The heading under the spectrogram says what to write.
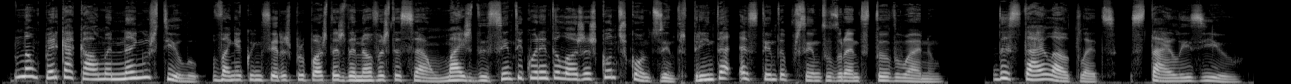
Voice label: portuguese female

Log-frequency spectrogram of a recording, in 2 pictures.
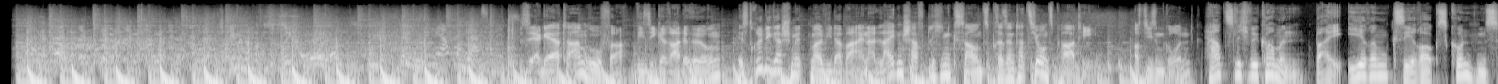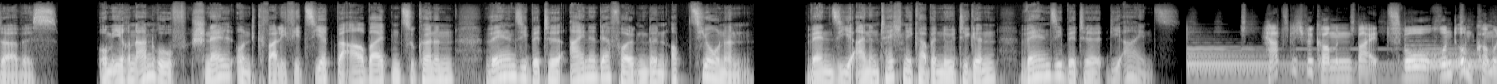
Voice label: german male; dictor

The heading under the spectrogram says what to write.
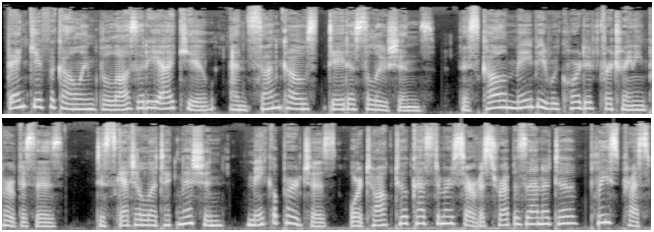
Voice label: eng canadian female; dictor

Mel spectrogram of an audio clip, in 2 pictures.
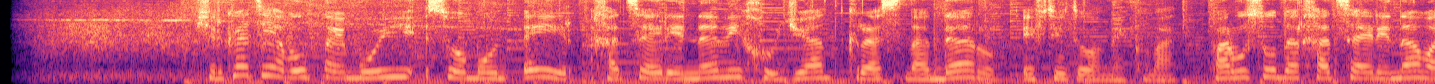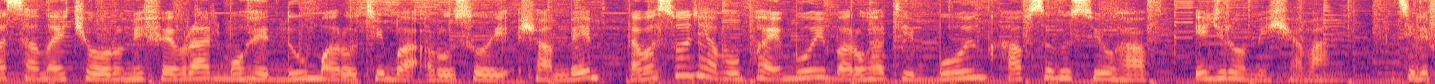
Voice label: tajik female

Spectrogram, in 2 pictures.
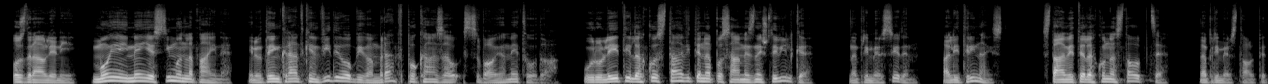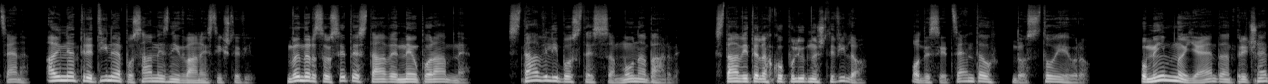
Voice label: slovenian male

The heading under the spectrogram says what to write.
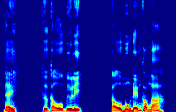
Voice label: vietnamese male

